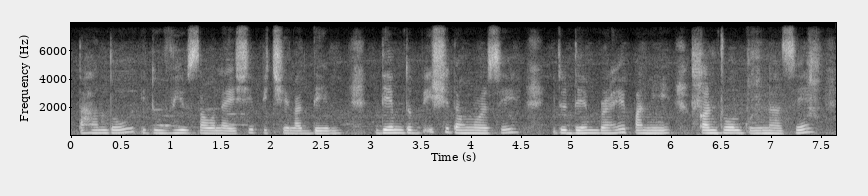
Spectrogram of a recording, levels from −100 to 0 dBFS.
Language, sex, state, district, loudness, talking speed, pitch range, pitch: Nagamese, female, Nagaland, Dimapur, -20 LUFS, 165 wpm, 185-205 Hz, 195 Hz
